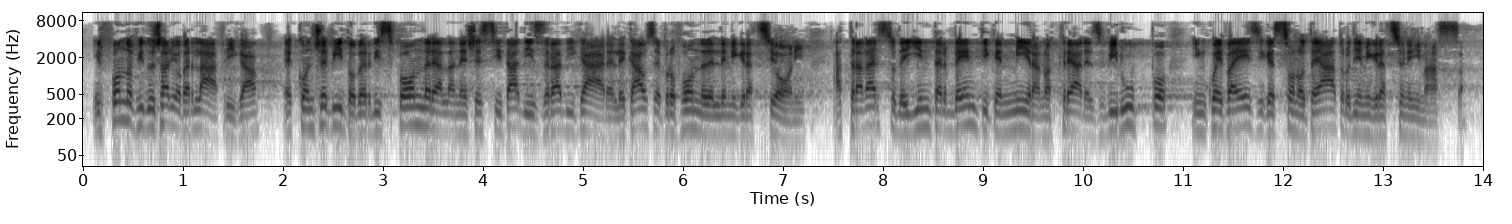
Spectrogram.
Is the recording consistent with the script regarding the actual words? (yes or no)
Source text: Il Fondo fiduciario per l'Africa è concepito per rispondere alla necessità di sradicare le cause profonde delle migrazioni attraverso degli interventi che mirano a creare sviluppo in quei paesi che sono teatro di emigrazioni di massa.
yes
